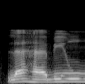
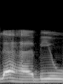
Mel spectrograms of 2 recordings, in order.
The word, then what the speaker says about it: لهب: ملاحظة تجلت في موضعين، الإدغام بغنة يا ياسين يستلزم أن نأتي بالإدغام وأن يصحبه من الأنف غنة مع التلاوة، تقول لهب وتب، لهب وامرأته، لو سددنا الأنف يظهر لك لهب، لاحظ الأنف يعمل، لهب، لكن لا تقول لهب الأنف لا يعمل، أنت تلفظ بواو طويلة بس لكنك لم تأتي بغنة.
